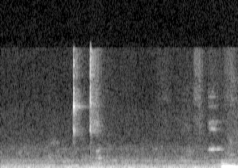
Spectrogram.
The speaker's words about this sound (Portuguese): A pessoa está com o pezinho agitado, você está com a mão, com a caneta agitada, assim.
